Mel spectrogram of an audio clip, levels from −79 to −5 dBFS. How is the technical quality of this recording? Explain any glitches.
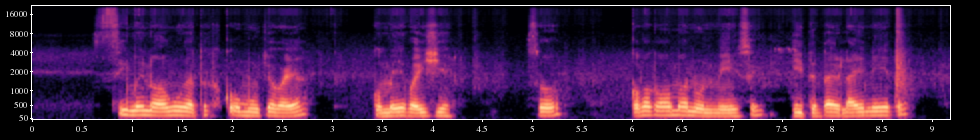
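The recording has one recurring fault, comfort noise in place of the background, at 0.00 to 0.60 s, 3.14 to 3.40 s, 4.76 to 4.94 s and 5.68 to 5.99 s. In these pauses the real background, about 35 dB below the loudest speech, gives way to a steady, featureless hiss, likely from Opus discontinuous transmission, where the receiver synthesises noise while the sender goes quiet. The fill sits about 2 dB lower at the first two pauses, about 5 dB lower at 4.76 s, and level at 5.68 s.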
